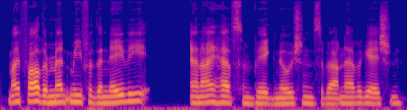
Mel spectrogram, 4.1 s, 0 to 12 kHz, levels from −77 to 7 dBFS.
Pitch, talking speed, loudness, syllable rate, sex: 155 Hz, 220 wpm, -19 LUFS, 6.6 syllables/s, male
